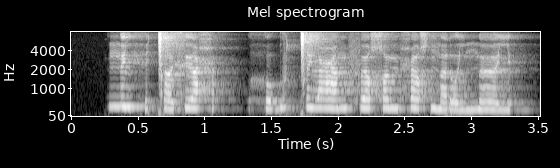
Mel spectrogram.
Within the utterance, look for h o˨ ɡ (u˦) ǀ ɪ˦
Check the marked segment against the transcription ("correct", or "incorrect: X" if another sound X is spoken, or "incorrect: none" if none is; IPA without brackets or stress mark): correct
